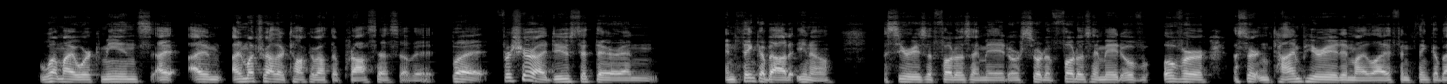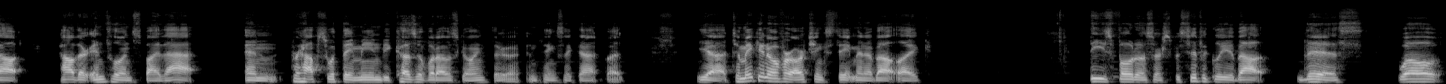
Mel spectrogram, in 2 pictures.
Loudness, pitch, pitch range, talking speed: -22 LUFS, 115 Hz, 105-125 Hz, 185 wpm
